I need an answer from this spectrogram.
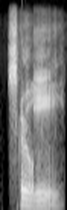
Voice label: "screwy", American

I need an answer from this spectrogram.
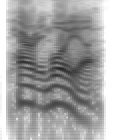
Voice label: "paranoia", American

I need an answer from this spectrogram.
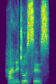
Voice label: "halitosis", Indian

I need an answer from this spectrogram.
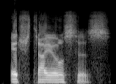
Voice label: "ichthyosis", American

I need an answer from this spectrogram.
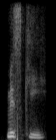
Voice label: "miskey", Indian

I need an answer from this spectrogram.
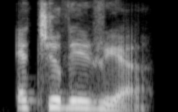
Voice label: "echeveria", Indian

